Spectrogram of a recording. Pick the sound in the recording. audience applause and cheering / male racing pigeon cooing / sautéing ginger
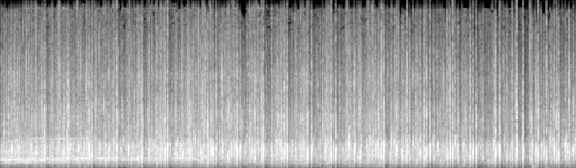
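audience applause and cheering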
